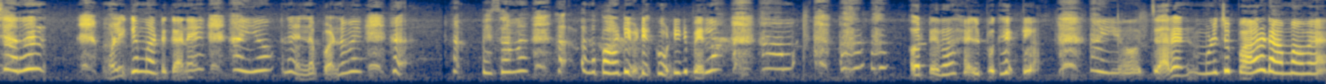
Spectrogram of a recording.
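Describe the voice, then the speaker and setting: A woman's voice: high-pitched, very animated, measured pace, long pauses, a little hiss or hum, heavily acted. A woman voicing a young cartoon mother caring for her two sick small children, coaxing tenderly and pleading in tears. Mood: sobbing. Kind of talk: cartoon voice acting.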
